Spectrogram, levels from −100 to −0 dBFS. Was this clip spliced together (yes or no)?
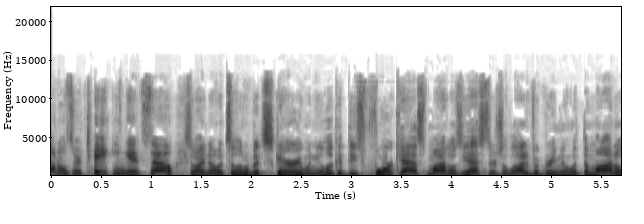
yes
